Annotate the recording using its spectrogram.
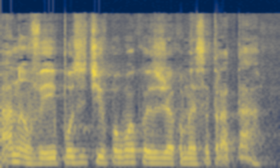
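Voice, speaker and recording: A man at a medium pitch talks while noticeable background noise carries on. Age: 40s. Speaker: pediatrician. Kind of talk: live Q&A stream. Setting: live video stream. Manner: casual, chatty.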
